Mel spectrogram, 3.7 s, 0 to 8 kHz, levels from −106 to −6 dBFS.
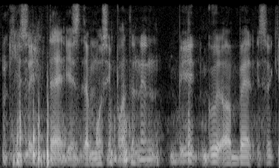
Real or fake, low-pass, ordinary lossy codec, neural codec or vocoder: fake; 7.2 kHz; none; codec, 16 kHz, 16 kbps, FunCodec, trained on LibriTTS, 50 frames a second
